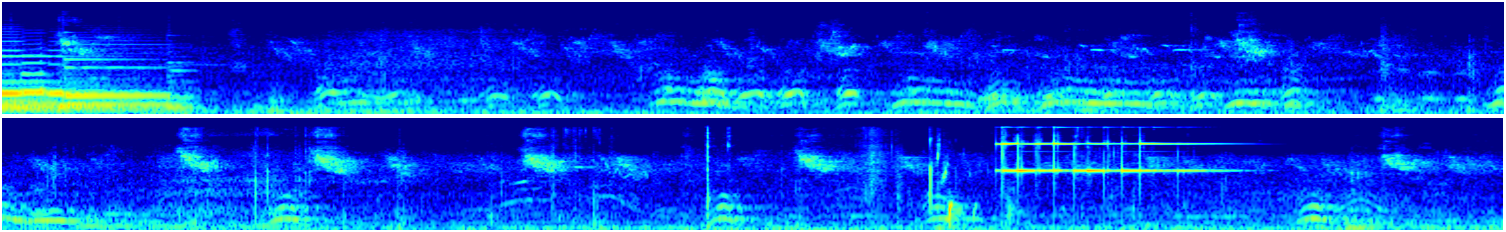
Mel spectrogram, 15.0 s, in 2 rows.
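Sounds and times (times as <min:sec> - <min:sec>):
thin high chirps: 0:12.2 - 0:13.8.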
